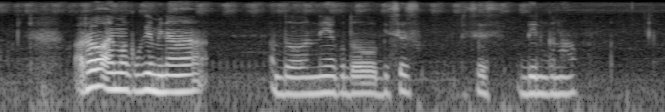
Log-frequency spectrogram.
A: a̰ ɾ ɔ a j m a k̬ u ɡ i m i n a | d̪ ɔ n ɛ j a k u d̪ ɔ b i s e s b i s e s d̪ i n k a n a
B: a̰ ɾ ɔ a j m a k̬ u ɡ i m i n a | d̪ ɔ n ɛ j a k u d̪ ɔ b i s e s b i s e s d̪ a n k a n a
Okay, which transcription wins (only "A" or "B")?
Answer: A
